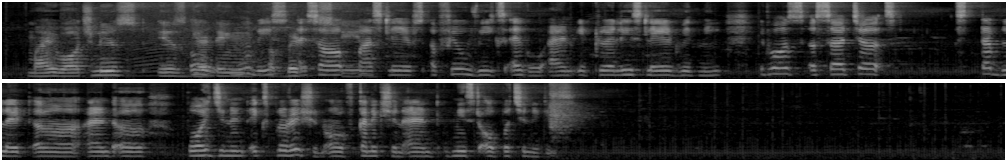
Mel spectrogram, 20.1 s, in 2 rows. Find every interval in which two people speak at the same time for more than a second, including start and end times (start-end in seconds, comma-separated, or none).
1.9-3.7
